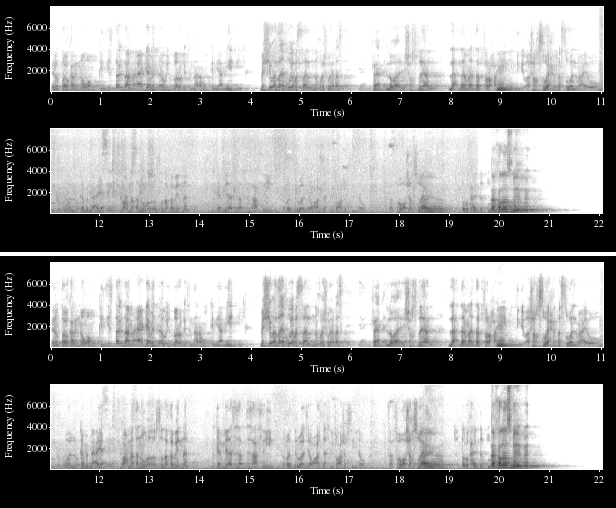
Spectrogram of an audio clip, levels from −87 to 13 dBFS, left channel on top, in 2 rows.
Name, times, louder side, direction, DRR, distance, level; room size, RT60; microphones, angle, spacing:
voice 1, 0.0-3.7 4.2-7.7 7.9-13.8 14.3-17.3 17.8-18.9 19.2-19.9, right 2 dB, 45° right, 4 dB, 1.4 m, -34 dB
sound 1, 11.0-19.6, left 2 dB, 40° left, 0.9 m, -38 dB
voice 2, 18.4-18.9 19.8-20.6, right 3 dB, 60° right, 9 dB, 1.5 m, -20 dB
28.5 x 23.5 x 8.2 m, 0.93 s
head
